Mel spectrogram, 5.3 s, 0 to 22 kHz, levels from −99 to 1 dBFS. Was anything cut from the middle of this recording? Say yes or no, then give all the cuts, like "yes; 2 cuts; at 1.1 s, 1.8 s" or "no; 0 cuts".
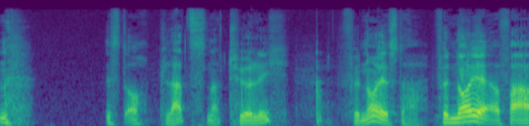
yes; 1 cut; at 4.3 s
